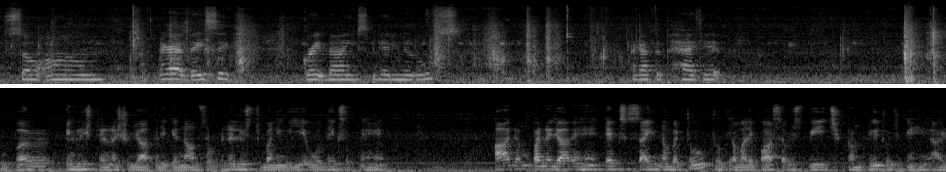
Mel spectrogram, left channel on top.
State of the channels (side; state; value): both; different; correlation 0.01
